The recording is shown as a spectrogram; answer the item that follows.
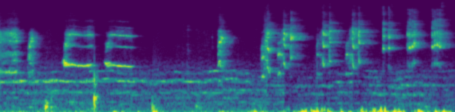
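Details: Long-tailed shrike, a kept bird out for its routine sunbathing and refusing to stay quiet. Short squeaky and whistled notes come in irregular clusters, then a denser run of chattering phrases over steady background hum.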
